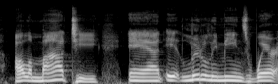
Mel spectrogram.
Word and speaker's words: Almaty: It's the city of, I think it's pronounced a couple different ways, but Almaty, and it literally means where apples grow.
